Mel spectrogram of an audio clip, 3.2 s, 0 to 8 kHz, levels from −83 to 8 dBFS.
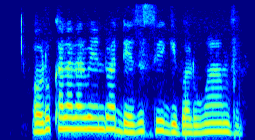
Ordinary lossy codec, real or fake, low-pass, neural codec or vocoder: MP3, 48 kbps; real; 7.2 kHz; none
